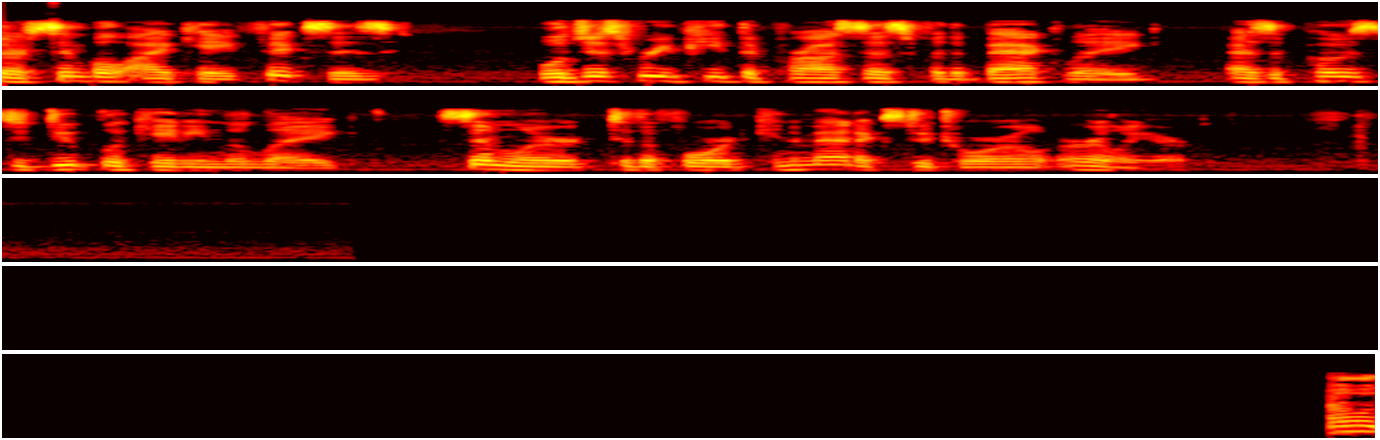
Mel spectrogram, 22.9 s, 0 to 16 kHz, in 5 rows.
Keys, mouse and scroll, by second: 1.7-2.5 drag, 2.8-3.5 drag, 3.3 g, 5.7 middle click, 7.6 Tab, 7.8 right click, 8.3 middle click, 8.8 shift+d, 9.1 ctrl+alt+s, 10.1 alt+p, 10.5 middle click, 10.6 Tab, 10.8 right click, 11.1 shift+i, 11.4 click, 11.8 right click, 12.1 drag, 12.3-12.8 right drag, 13.0 click, 13.8-14.4 drag, 13.9 ., 13.9 1, 14.0 7, 14.8 click, 15.2 right click, 15.3-15.6 drag, 16.1 click, 17.1 click, 19.8 click, 20.4 right click, 20.5 click, 20.7 BackSpace, 20.7 BackSpace, 21.5 right click, 21.8 r, 22.0 g, 22.5 click.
